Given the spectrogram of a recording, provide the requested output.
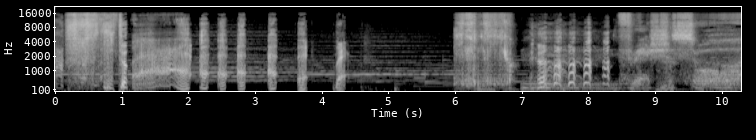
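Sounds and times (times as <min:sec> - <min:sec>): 
voice imitating a wailing moan: 0:00.0 - 0:03.8
speech: 0:01.0 - 0:02.3, 0:08.9 - 0:10.2
laughter: 0:07.0 - 0:08.5.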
